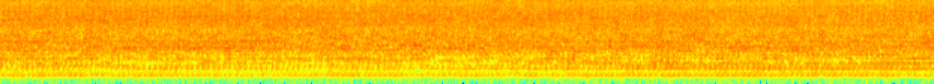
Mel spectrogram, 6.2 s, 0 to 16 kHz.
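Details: OS FS-95V four-stroke model engine after rebuild, 15% four-stroke fuel, 14x6 prop, hand-started warm: steady high-pitched buzz at one constant speed, no misses or surging; runs clean.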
